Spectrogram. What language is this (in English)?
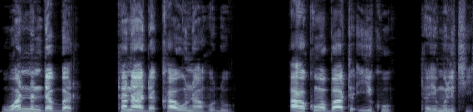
Hausa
